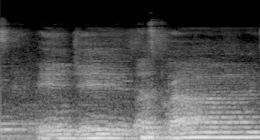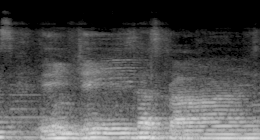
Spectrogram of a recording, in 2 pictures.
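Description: A man singing a slow worship chorus through a microphone and PA, in long held notes broken into short phrases with brief pauses between them.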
